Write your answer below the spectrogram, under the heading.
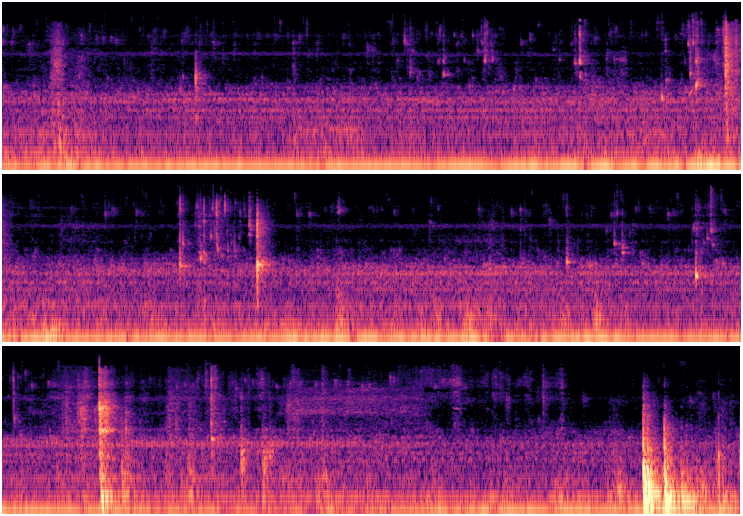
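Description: Water dripping and trickling around aquarium fry tubs, with scattered light clicks, over a steady low hum. A louder knock comes about a second before the end.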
